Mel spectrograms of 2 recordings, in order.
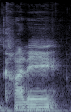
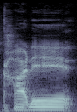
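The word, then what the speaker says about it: カレー: a fatty substance yuck curry in japanese is kade it's so different right i finally started watching your other channels thanks bruh no problem and welcome curry is pronounced khadi in japanese it's pretty different now keep in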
